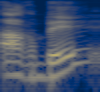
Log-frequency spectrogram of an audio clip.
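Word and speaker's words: Arbez: Il y a aussi il y a une autre arbe d'ailleurs qui existe aussi qui joue aussi et qui est en équipe de France également mais là c'est avec un Z mais ça se prononce Arbet non pas Arbe mais Carla Harbet joueuse de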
